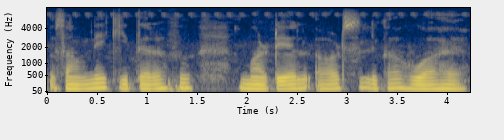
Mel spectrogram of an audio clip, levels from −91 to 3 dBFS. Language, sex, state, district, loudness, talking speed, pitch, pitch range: Hindi, male, Uttar Pradesh, Lalitpur, -15 LUFS, 115 wpm, 110 Hz, 105-120 Hz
